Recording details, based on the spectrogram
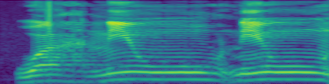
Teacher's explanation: disebutnya idgham bi gunnah atau ma'al gunnah. Karena tanwin menghadapi waw.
